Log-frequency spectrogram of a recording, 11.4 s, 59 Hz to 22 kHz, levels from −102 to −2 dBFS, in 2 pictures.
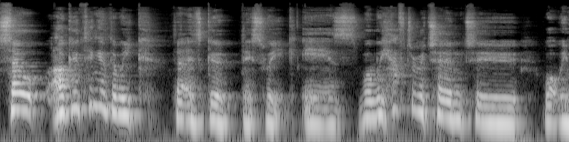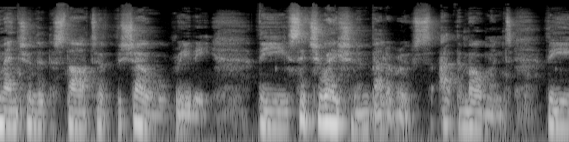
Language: English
